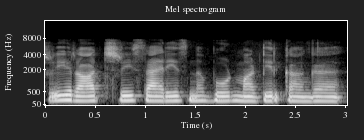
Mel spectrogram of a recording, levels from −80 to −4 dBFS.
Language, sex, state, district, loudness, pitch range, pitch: Tamil, female, Tamil Nadu, Nilgiris, -17 LUFS, 150-160 Hz, 155 Hz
